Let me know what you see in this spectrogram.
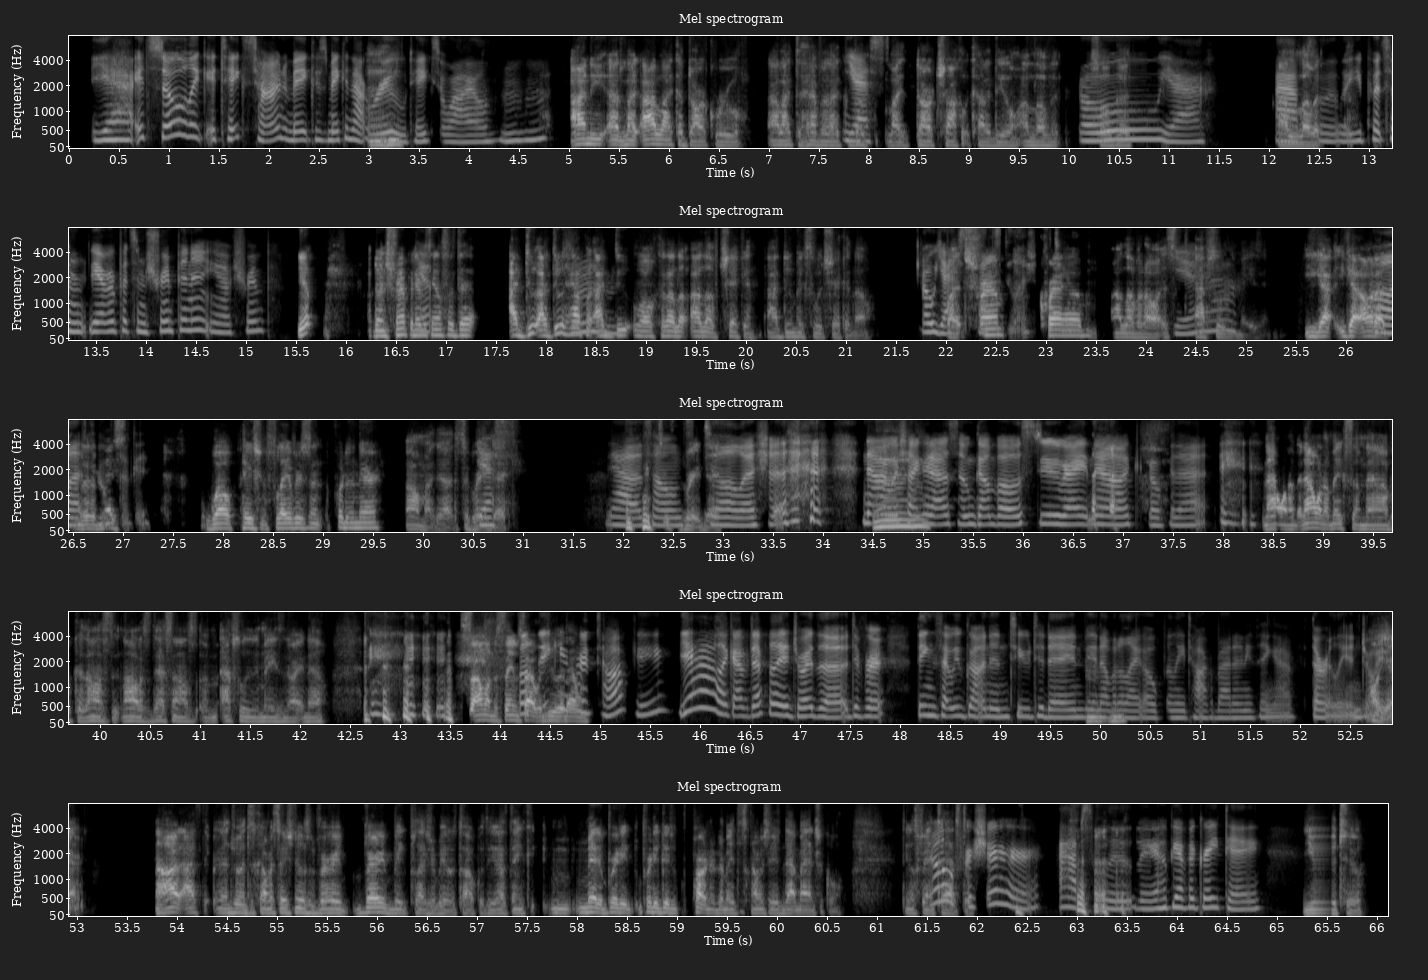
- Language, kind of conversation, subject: English, unstructured, What habits or rituals help you start your day on a positive note?
- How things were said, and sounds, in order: other background noise; drawn out: "Oh"; chuckle; laughing while speaking: "deliciou"; chuckle; laugh; chuckle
